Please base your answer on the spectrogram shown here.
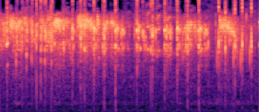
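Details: Swiftlet mating call for luring birds, edible-nest type: continuous busy twittering with buzzy chirps and quick ticking clicks, steady and dense throughout.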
